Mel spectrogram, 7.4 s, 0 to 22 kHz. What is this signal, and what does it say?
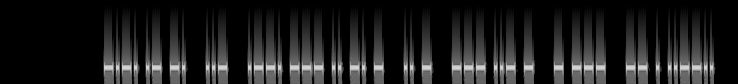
Morse code, heard as a keyed tone, about 40 wpm, 700 Hz. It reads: CAN U POINT IT OUT TO ME?
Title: Sentences from Top 200 Words and Abbreviations 40wpm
